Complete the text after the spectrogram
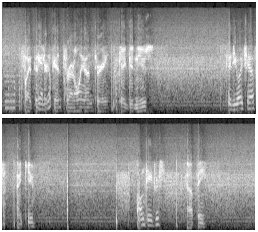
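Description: A man speaks calmly over a radio loudspeaker.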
